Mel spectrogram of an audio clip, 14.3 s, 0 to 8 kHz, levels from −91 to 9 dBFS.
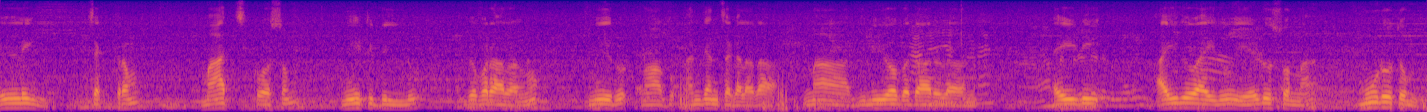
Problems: constant background noise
